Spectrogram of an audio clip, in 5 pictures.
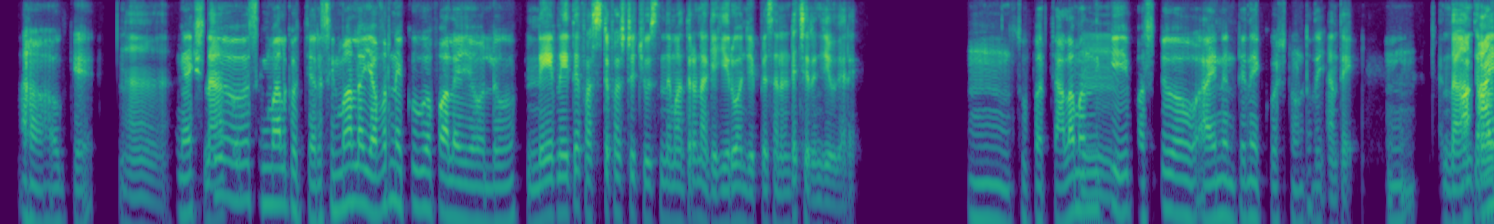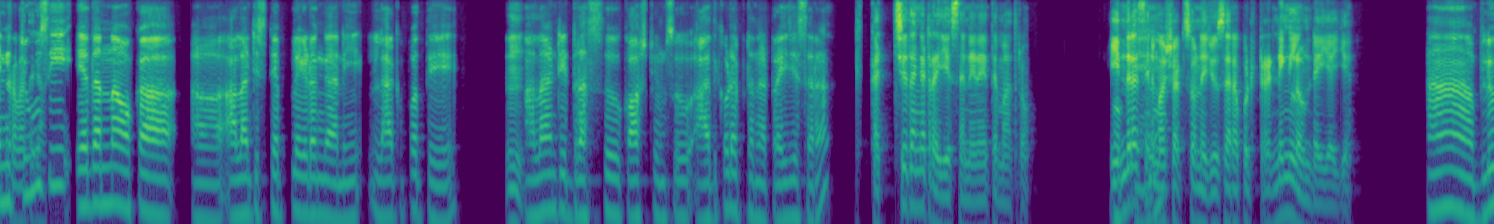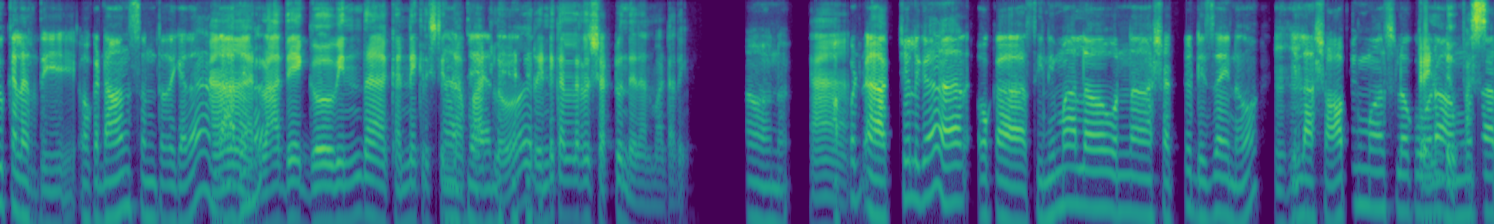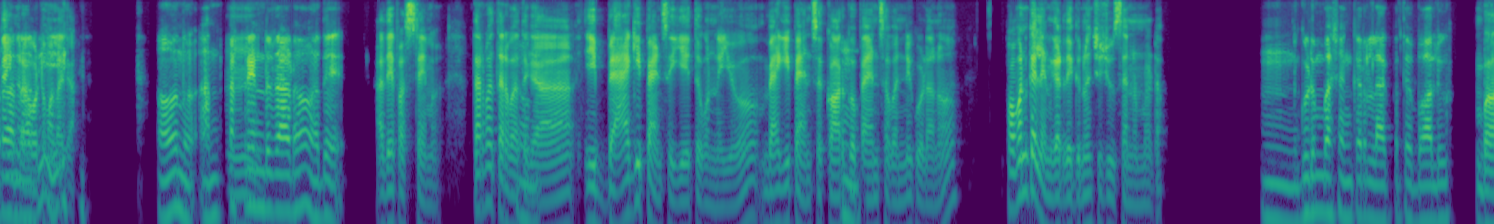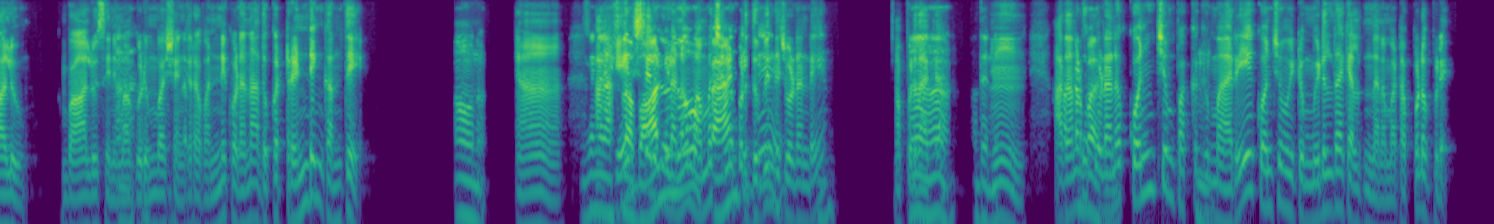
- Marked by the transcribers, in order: other background noise; in English: "ఫాలో"; in English: "ఫస్ట్ ఫస్ట్"; in English: "సూపర్!"; in English: "ట్రై"; lip smack; in English: "ట్రై"; in English: "షర్ట్స్"; in English: "ట్రెడింగ్‌లో"; in English: "బ్లూ కలర్‌ది"; in English: "డాన్స్"; tapping; singing: "రాధే గోవింద కన్యక్రిష్కింద"; in English: "షర్ట్"; chuckle; in English: "యాక్చువల్‌గా"; in English: "షర్ట్"; in English: "షాపింగ్ మాల్స్‌లో"; in English: "ఫస్ట్ టైమ్"; giggle; in English: "ట్రెండ్"; in English: "ఫస్ట్ టైమ్"; in English: "బ్యాగీ ప్యాంట్స్"; in English: "బ్యాగీ ప్యాంట్స్, కార్గో ప్యాంట్స్"; lip trill; in English: "సూపర్"; in English: "ట్రెండ్"; in English: "హెయిర్ స్టైల్"; in English: "ఫ్యాంట్‌కే"; in English: "మిడిల్"
- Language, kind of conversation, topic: Telugu, podcast, నీ స్టైల్‌కు ప్రేరణ ఎవరు?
